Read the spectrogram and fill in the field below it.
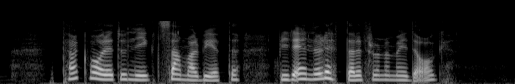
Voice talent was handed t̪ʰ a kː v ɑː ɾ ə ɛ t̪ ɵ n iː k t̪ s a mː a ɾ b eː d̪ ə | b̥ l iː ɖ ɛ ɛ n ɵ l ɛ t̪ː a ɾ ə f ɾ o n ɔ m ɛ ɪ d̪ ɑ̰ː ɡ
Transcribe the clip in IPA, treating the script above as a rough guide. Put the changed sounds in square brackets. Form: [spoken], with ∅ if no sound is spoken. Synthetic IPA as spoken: t̪ʰ a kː v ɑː ɾ ə ɛ t̪ ɵ n iː k t̪ s a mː a ɾ b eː [t̪] ə | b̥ l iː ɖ ɛ ɛ [nː] ɵ l ɛ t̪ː a ɾ ə f ɾ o n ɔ m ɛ ɪ d̪ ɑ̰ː ɡ

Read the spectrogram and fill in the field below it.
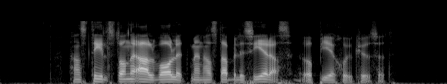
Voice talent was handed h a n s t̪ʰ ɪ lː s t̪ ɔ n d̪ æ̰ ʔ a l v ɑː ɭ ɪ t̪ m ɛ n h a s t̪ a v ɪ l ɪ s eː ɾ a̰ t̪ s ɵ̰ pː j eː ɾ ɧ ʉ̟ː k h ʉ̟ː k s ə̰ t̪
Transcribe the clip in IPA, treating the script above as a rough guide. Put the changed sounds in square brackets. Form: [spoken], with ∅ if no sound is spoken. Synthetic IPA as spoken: h a n s t̪ʰ ɪ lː s t̪ ɔ n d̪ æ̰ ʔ a l v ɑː ɭ ɪ t̪ m ɛ n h a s t̪ a [b] ɪ l ɪ s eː ɾ a̰ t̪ s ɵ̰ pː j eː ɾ ɧ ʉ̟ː k h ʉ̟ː [∅] s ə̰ t̪

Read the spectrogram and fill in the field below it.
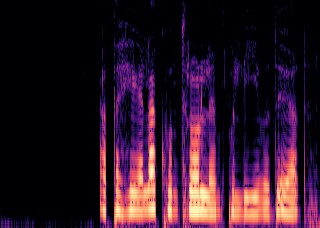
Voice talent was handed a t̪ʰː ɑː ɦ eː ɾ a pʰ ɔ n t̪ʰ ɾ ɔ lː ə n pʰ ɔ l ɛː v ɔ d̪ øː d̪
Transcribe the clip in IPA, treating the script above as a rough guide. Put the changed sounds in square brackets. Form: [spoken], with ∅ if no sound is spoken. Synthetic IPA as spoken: a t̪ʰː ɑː ɦ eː [l] a [kʰ] ɔ n t̪ʰ ɾ ɔ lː ə n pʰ ɔ l [iː] v ɔ d̪ øː d̪

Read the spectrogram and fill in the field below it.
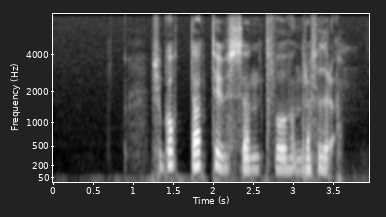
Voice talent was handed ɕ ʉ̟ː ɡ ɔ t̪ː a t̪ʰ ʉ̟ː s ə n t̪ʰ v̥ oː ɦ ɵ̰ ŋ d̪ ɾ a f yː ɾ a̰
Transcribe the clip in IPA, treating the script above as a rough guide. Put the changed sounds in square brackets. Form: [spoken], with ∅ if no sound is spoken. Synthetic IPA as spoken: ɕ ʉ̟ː ɡ ɔ t̪ː a t̪ʰ ʉ̟ː s ə n t̪ʰ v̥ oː ɦ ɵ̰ [n] d̪ ɾ a f yː ɾ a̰

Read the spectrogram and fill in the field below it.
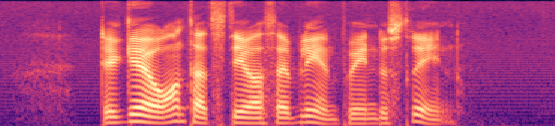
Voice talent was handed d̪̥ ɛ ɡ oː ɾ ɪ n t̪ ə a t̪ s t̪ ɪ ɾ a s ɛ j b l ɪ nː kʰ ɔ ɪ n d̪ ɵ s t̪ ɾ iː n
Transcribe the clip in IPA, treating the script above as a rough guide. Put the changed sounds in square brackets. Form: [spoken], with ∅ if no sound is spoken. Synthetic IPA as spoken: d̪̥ ɛ ɡ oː ɾ ɪ n t̪ ə a t̪ s t̪ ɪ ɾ a s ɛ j b l ɪ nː [pʰ] ɔ ɪ n d̪ ɵ s t̪ ɾ iː n

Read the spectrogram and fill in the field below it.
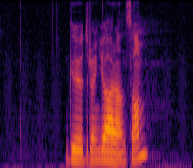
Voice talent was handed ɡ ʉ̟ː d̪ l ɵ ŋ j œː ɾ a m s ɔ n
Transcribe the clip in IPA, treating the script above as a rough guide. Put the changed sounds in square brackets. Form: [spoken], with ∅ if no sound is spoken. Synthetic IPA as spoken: ɡ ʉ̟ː d̪ [ɾ] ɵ [n] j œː ɾ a [n] s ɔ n

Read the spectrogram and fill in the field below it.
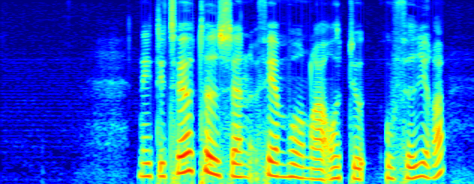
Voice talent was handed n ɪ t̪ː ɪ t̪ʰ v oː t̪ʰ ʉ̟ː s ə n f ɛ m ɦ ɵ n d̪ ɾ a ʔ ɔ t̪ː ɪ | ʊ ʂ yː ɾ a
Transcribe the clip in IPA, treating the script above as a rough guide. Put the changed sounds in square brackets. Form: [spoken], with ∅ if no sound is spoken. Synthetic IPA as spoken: n ɪ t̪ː ɪ t̪ʰ v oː t̪ʰ ʉ̟ː s ə n f ɛ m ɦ ɵ n d̪ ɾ a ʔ ɔ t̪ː ɪ | ʊ [f] yː ɾ a

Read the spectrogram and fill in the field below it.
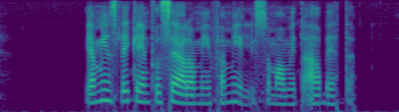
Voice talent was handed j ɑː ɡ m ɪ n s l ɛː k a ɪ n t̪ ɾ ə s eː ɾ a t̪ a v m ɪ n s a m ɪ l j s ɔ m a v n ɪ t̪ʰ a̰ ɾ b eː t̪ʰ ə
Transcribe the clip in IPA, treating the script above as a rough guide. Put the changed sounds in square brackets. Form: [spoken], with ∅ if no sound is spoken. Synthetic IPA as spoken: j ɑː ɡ m ɪ n s l [iː] k a ɪ n t̪ ɾ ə s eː ɾ a [d̪] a v m ɪ n [f] a m ɪ l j s ɔ m a v [m] ɪ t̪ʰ a̰ ɾ b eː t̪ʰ ə

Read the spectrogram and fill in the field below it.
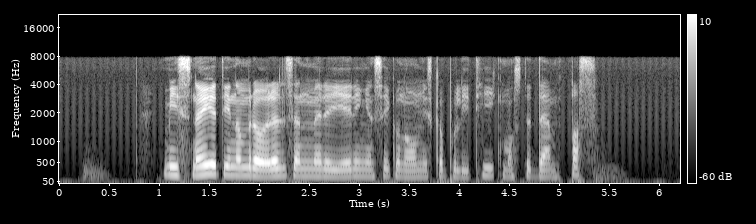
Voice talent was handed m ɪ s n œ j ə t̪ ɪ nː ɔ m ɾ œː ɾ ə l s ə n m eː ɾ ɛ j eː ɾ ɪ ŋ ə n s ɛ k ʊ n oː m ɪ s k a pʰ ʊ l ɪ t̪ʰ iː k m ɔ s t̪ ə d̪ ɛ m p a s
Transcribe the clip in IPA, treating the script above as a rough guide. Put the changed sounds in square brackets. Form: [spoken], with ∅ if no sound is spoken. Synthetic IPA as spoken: m ɪ s n œ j ə t̪ ɪ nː ɔ m ɾ œː ɾ ə l s ə n m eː ɾ ɛ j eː ɾ ɪ ŋ ə n s ɛ k ʊ n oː m ɪ s k a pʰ ʊ l ɪ t̪ʰ iː k m ɔ s t̪ ə d̪ ɛ m p a s

